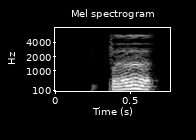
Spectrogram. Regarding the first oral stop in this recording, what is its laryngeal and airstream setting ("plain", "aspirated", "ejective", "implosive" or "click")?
plain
